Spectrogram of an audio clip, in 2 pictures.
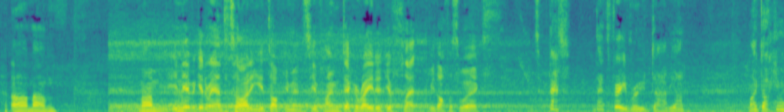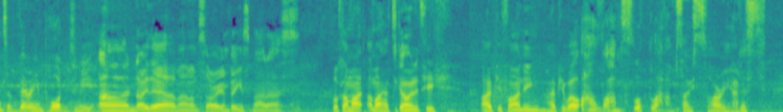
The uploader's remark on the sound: while walking around talking shit into my phone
